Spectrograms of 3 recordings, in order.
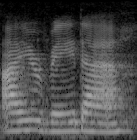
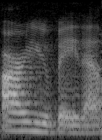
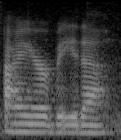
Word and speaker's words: Ayurveda: and contentment into our lives so and it's pronounced ayurveda not ayurveda like you're asking are you Veda it's ayurveda and so uh ayurveda is um from ancient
